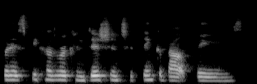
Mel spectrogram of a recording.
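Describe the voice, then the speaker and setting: A woman talking casually as a podcast guest and medical professional, expressive and quick to laugh. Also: medium pitch, lo-fi sound. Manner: animated, laughs often, expressive storytelling.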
